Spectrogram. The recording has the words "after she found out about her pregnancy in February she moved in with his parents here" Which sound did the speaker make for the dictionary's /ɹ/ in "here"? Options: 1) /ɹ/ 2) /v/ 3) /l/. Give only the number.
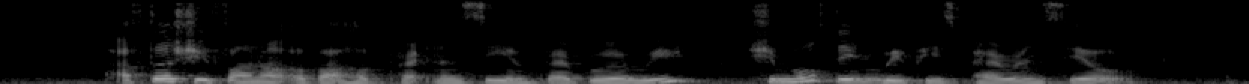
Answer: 3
